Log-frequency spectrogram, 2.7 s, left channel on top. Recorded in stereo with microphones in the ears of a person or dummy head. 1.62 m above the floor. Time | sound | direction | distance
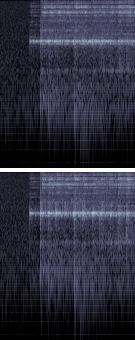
0.6 | cutlery clinking | 35° right (ahead or behind) | 1.3 m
